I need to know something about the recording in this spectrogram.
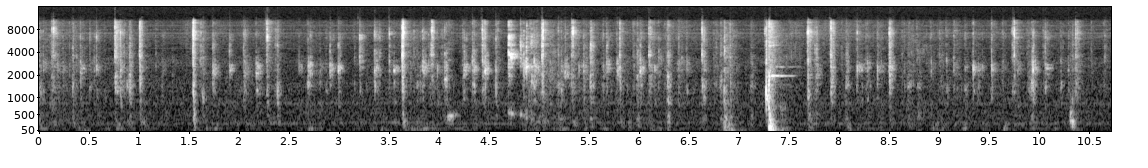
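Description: Typing on a computer keyboard: irregular, quick keystroke clicks, with one louder knock about seven seconds in.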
